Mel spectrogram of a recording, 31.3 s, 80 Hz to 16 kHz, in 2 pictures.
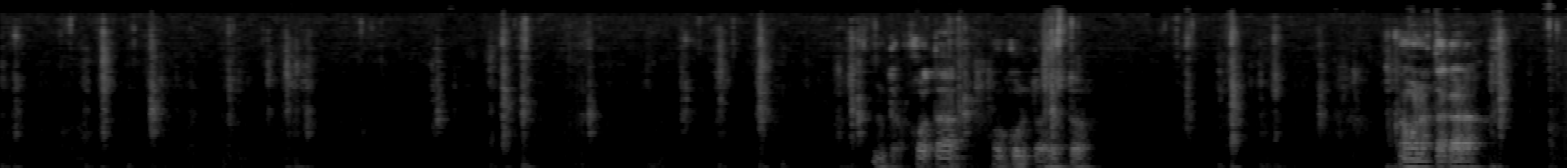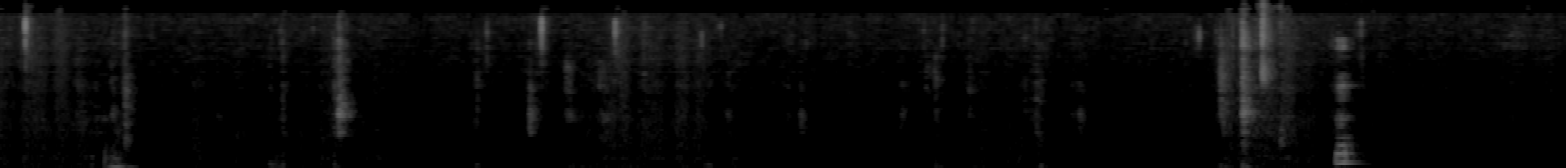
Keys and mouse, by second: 0.0 s, 0.7 click, 0.9 z, 1.3 ctrl+middle click, 2.9 g, 3.6 middle click, 3.7 click, 4.9 Tab, 5.3 ctrl+middle click, 7.0 right drag, 7.3 shift+right click, 8.4 ctrl+j, 8.7-9.5 middle drag, 9.5 right click, 10.5 h, 10.8-11.7 middle drag, 11.7 right click, 12.2 Tab, 13.9 3, 14.1 right click, 14.9 x, 16.0-31.3 middle drag, 16.8 Tab.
